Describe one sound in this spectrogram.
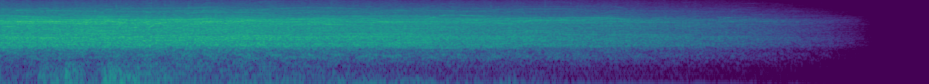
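A huge crowd cheers and whistles across a wide open space, slowly fading away.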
